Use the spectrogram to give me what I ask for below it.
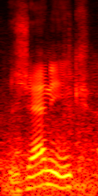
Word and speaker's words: Canik: straight so that's interesting so genique is if you're speaking Turkish that's correct however this is where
